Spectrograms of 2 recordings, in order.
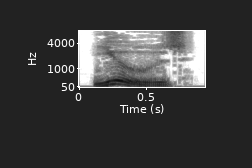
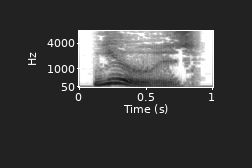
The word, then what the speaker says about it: use: Từ số 9 được phát âm dường như là nó bắt đầu bằng con chữ Why? Hãy nghe và nhắc lại. Use. Use. Hãy lưu ý một lần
